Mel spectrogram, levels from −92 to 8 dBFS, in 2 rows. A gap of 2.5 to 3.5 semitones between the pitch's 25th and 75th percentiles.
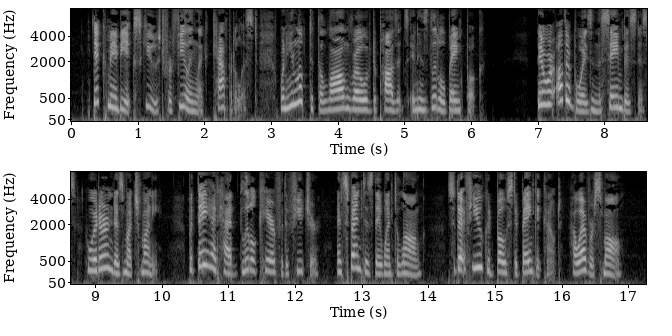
No: average, 4.7 semitones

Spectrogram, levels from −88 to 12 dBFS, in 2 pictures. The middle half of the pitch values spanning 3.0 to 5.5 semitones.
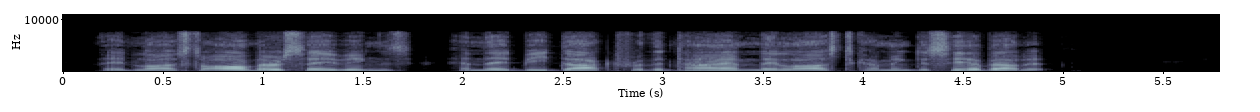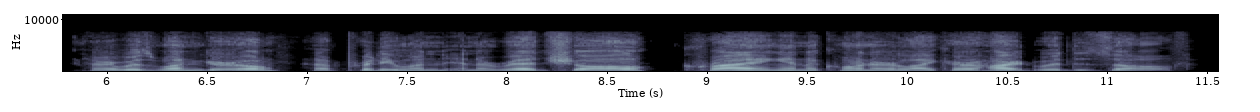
No: narrow, 2.4 semitones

